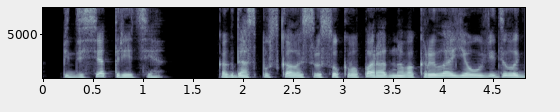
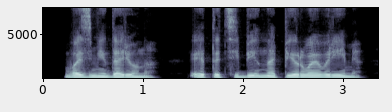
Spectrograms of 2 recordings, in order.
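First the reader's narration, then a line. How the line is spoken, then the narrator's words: Muffled, dull voice. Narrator (Russian): произнес глухо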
